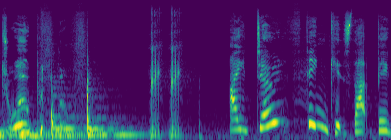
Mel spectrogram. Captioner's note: snorts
